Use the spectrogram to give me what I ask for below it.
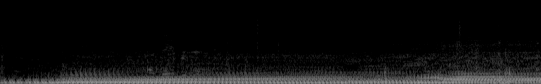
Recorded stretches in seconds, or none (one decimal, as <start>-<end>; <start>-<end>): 0.0-5.4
